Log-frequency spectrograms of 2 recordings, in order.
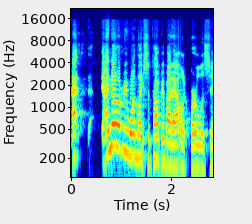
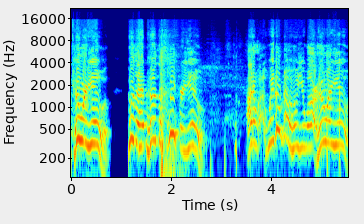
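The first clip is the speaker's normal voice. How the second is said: shrill, high-pitched screaming; 10 semitones higher than usual. Retelling how Shildt yelled at the kid from the top step, imitating his screaming. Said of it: "He's like screaming at the kid".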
